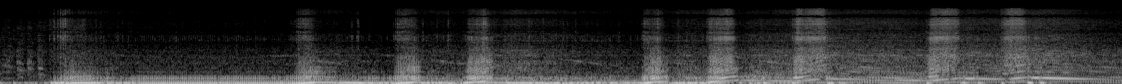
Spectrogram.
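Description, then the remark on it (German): A BMW inline-six engine idles loudly and then is blipped repeatedly, its pitch rising and falling in quick rev bursts with a raspy, throaty tone and no voices. “Also es ist wirklich parademäßig BMW rein Sechszylinder heiser. Hört euch mal an, wie schön der das Gas annimmt, ne?”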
